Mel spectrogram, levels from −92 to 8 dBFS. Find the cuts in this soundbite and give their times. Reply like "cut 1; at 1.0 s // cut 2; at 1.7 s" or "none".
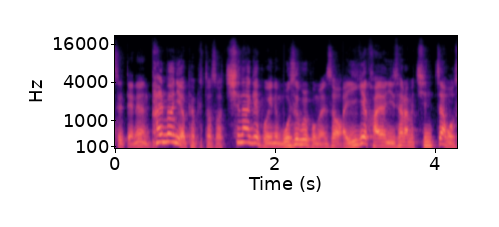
none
